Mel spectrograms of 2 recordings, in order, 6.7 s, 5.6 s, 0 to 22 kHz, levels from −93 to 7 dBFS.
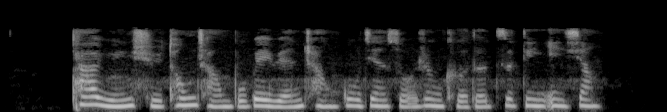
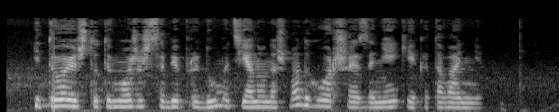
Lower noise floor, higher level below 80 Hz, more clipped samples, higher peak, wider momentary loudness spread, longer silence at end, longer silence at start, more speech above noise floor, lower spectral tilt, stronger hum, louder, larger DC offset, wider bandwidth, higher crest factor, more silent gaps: first, -87 dBFS vs -59 dBFS; second, -66 dBFS vs -54 dBFS; neither; second, -12 dBFS vs -6 dBFS; second, 8 LU vs 12 LU; about the same, 0.7 s vs 0.8 s; first, 0.75 s vs 0.35 s; first, 62 dB vs 38 dB; about the same, -4.5 dB/octave vs -4.5 dB/octave; neither; second, -25 LUFS vs -22 LUFS; neither; second, 8 kHz vs 11.5 kHz; about the same, 14 dB vs 18 dB; neither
